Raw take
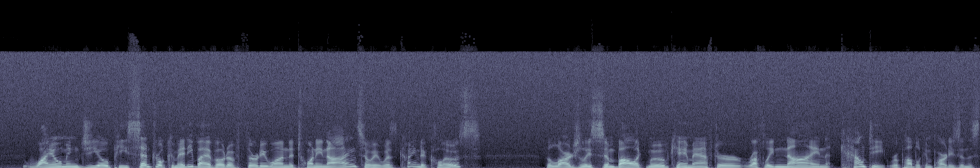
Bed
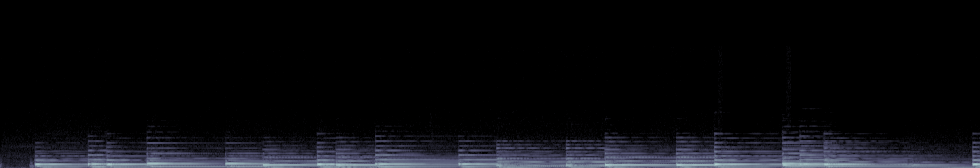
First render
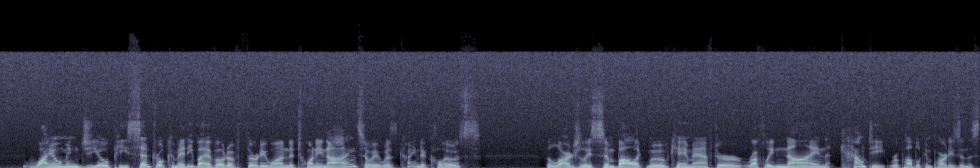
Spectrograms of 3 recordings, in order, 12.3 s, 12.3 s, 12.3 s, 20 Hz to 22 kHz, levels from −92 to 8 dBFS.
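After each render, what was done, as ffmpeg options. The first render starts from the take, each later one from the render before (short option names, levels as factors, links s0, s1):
-af "afftdn=nr=6:nf=-45"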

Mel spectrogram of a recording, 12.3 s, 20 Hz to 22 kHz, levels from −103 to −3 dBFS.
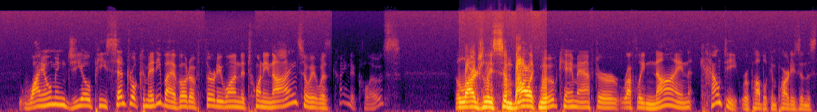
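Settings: -filter_complex "[0:a]asettb=1/sr,asplit=3[s0][s1][s2];[s0]atrim=end=3.074[s3];[s1]atrim=start=3.07:end=3.83,asetpts=PTS-STARTPTS,afade=t=in:d=0.004:c=qsin,afade=t=out:st=0.756:d=0.004:c=qsin,lowpass=10000[s4];[s2]atrim=start=3.826[s5];[s3][s4]acrossfade=d=0.004:c1=hsin:c2=qsin[s6];[s6][s5]acrossfade=d=0.004:c1=qsin:c2=hsin,asettb=1/sr,asplit=3[s7][s8][s9];[s7]atrim=end=6.884[s10];[s8]atrim=start=6.88:end=8.2,asetpts=PTS-STARTPTS,afade=t=in:d=0.004:c=qsin,afade=t=out:st=1.316:d=0.004:c=qsin,aeval=exprs='0.335*sin(PI/2*2.82*val(0)/0.335)':c=same[s11];[s9]atrim=start=8.196[s12];[s10][s11]acrossfade=d=0.004:c1=hsin:c2=qsin[s13];[s13][s12]acrossfade=d=0.004:c1=qsin:c2=hsin,asplit=3[s14][s15][s16];[s14]atrim=end=4.98,asetpts=PTS-STARTPTS,afade=t=out:st=4.86:d=0.12:c=log:silence=0.158489[s17];[s15]atrim=start=4.98:end=5.77,asetpts=PTS-STARTPTS,volume=0.158[s18];[s16]atrim=start=5.77,asetpts=PTS-STARTPTS,afade=t=in:d=0.12:c=log:silence=0.158489[s19];[s17][s18][s19]concat=n=3:v=0:a=1"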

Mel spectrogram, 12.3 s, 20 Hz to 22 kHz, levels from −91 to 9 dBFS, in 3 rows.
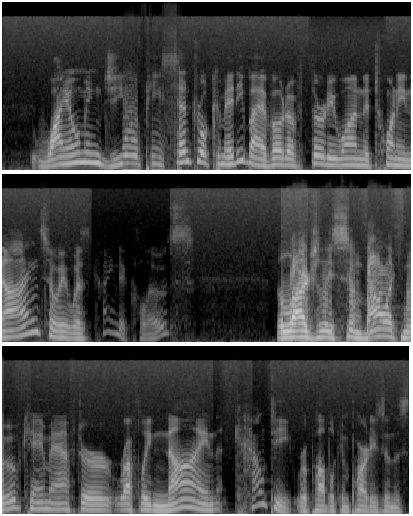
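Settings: -filter_complex "[0:a]asplit=3[s0][s1][s2];[s0]afade=t=out:st=1.19:d=0.02[s3];[s1]aeval=exprs='max(val(0),0)':c=same,afade=t=in:st=1.19:d=0.02,afade=t=out:st=1.77:d=0.02[s4];[s2]afade=t=in:st=1.77:d=0.02[s5];[s3][s4][s5]amix=inputs=3:normalize=0,asettb=1/sr,asplit=3[s6][s7][s8];[s6]atrim=end=7.144[s9];[s7]atrim=start=7.14:end=8.96,asetpts=PTS-STARTPTS,afade=t=in:d=0.004:c=qsin,afade=t=out:st=1.816:d=0.004:c=qsin,acompressor=threshold=0.0562:ratio=2:attack=3.2:release=140:knee=1:detection=peak[s10];[s8]atrim=start=8.956[s11];[s9][s10]acrossfade=d=0.004:c1=hsin:c2=qsin[s12];[s12][s11]acrossfade=d=0.004:c1=qsin:c2=hsin,asettb=1/sr,asplit=3[s13][s14][s15];[s13]atrim=end=10.284[s16];[s14]atrim=start=10.28:end=10.86,asetpts=PTS-STARTPTS,afade=t=in:d=0.004:c=qsin,afade=t=out:st=0.576:d=0.004:c=qsin,acompressor=threshold=0.0141:ratio=2.5:attack=3.2:release=140:knee=1:detection=peak[s17];[s15]atrim=start=10.856[s18];[s16][s17]acrossfade=d=0.004:c1=hsin:c2=qsin[s19];[s19][s18]acrossfade=d=0.004:c1=qsin:c2=hsin"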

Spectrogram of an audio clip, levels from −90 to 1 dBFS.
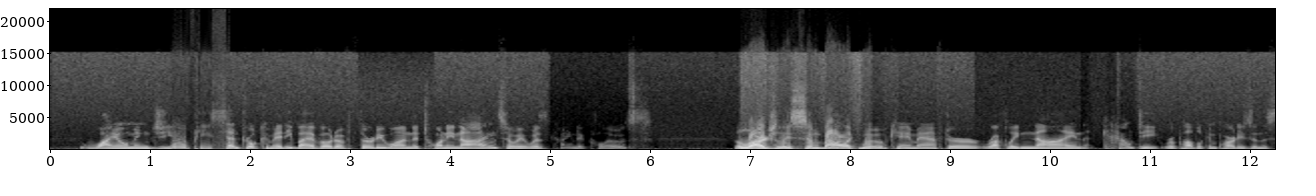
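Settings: -filter_complex "[0:a]asettb=1/sr,asplit=3[s0][s1][s2];[s0]atrim=end=5.834[s3];[s1]atrim=start=5.83:end=6.89,asetpts=PTS-STARTPTS,afade=t=in:d=0.004:c=qsin,afade=t=out:st=1.056:d=0.004:c=qsin,bass=f=250:g=0,treble=f=4000:g=-9[s4];[s2]atrim=start=6.886[s5];[s3][s4]acrossfade=d=0.004:c1=hsin:c2=qsin[s6];[s6][s5]acrossfade=d=0.004:c1=qsin:c2=hsin,asettb=1/sr,asplit=3[s7][s8][s9];[s7]atrim=end=9.224[s10];[s8]atrim=start=9.22:end=10.65,asetpts=PTS-STARTPTS,afade=t=in:d=0.004:c=qsin,afade=t=out:st=1.426:d=0.004:c=qsin,aemphasis=mode=reproduction:type=50kf[s11];[s9]atrim=start=10.646[s12];[s10][s11]acrossfade=d=0.004:c1=hsin:c2=qsin[s13];[s13][s12]acrossfade=d=0.004:c1=qsin:c2=hsin"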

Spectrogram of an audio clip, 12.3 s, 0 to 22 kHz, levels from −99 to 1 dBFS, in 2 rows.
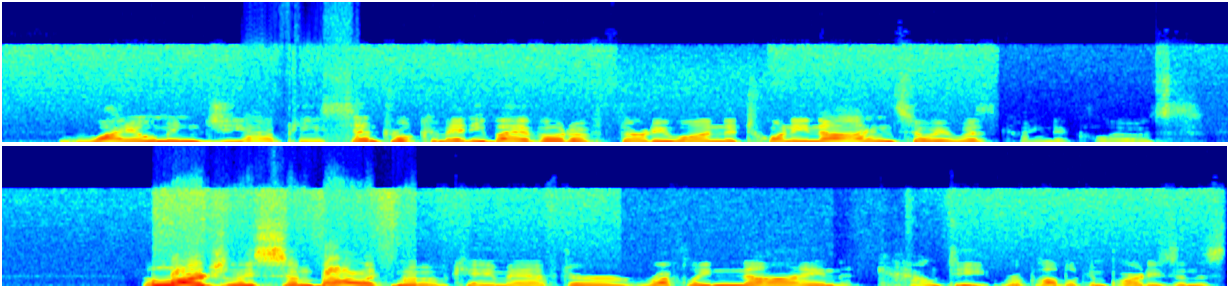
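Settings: -af "highpass=140,aecho=1:1:4:0.61"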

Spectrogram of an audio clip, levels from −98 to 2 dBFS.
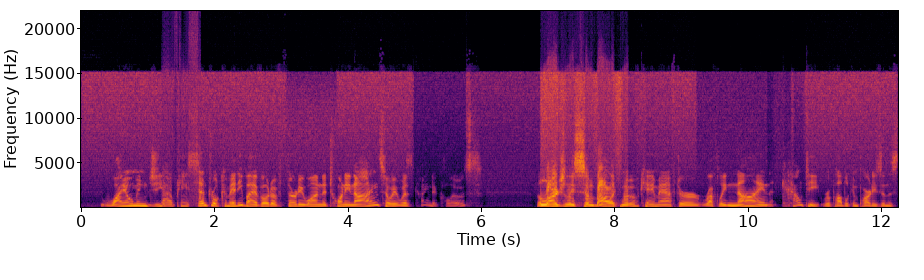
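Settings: -filter_complex "[0:a]acrossover=split=330|1900[s0][s1][s2];[s1]alimiter=limit=0.168:level=0:latency=1:release=374[s3];[s2]acontrast=70[s4];[s0][s3][s4]amix=inputs=3:normalize=0"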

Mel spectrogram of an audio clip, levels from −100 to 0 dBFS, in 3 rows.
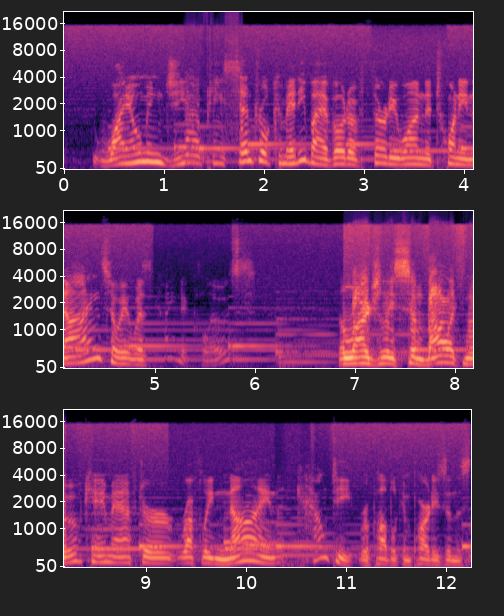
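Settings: -filter_complex "[1:a]volume=0.398[s0];[0:a][s0]amix=inputs=2:normalize=0"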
